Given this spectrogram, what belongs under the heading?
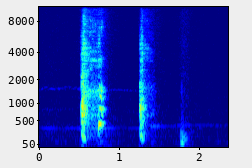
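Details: Three acted coughs, two strong and one faint, in a quiet room, staged as a prank pretending to cough up blood to an older sibling; a simulated cough.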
